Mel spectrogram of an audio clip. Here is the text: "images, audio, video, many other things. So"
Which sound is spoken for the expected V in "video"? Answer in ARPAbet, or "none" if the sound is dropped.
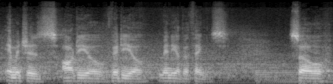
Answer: V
